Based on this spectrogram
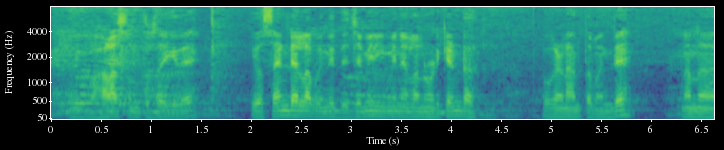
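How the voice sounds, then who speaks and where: The voice has monotone, flat intonation. Audible room echo and noticeable background noise surround it. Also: man, medium pitch for a man. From north Karnataka, India (Davanagere district village). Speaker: vlogger. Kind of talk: casual walkthrough vlog.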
